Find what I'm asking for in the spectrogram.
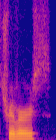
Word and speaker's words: Two Rivers: I don't know why it's Trivers. Makes no sense. – It's what? – Trivers. Two rivers.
